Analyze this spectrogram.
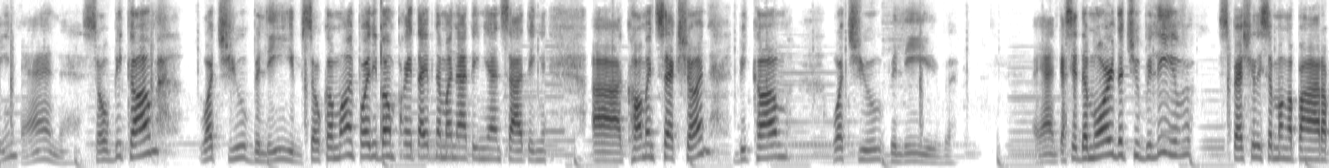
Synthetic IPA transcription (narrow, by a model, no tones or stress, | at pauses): nansowbɪkɐm | wɐtubɪlivsokɐmʔonpwɛd̪ɛbɐŋpɐkɪt̪ajp̚nɐmanːaːt̪ɪnjansɐʔaːt̪ɪŋʔakʰɔmɛ̃nsɛkʃonbɪkɐmwɐt̪jubɪliv | ʔɐ̰jankɐsɛd̪ɐmoɹd̪ɐt̪jubɪlivɛspɛʃɐlisɐmɐŋapɐŋaːɾɐp̚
